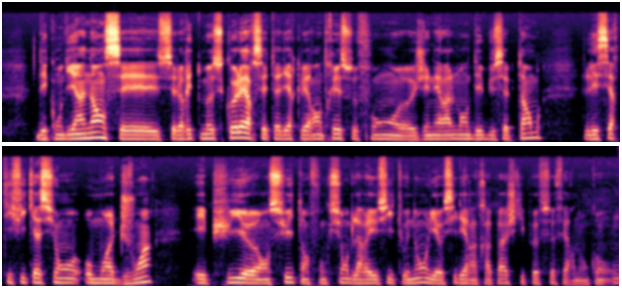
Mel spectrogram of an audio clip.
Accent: Auvergne-Rhône-Alpes, France; moi je suis originaire du département de l'Ain.

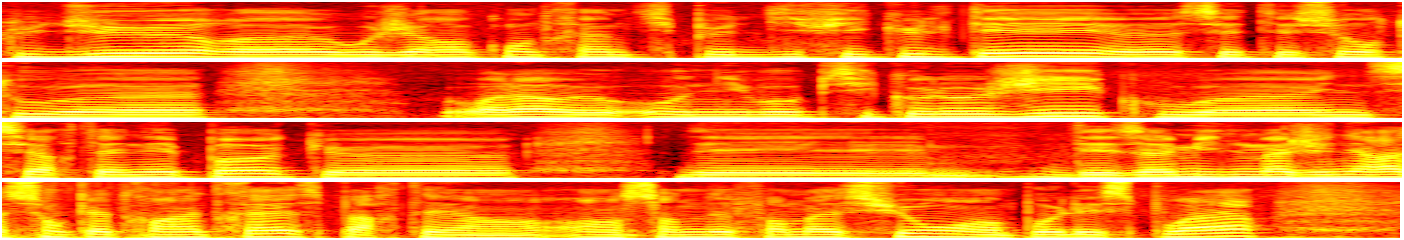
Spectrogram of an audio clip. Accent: Bourg-en-Bresse, Auvergne-Rhône-Alpes, France; j'ai 29 ans, je suis natif de Bourg-en-Bresse.

